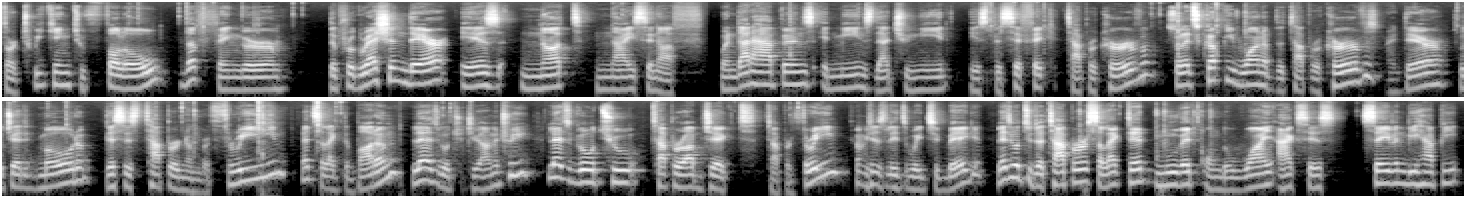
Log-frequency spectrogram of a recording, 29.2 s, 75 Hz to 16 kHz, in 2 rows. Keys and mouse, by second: 1.7 g, 2.0 shift+middle click, 3.0 ctrl+KP_7, 6.0 right click, 7.0 KP_7, 7.7 Tab, 10.0 shift+middle drag, 11.4 right click, 12.0 shift+d, 14.4 Tab, 14.6 shift+middle click, 15.5 F2, 17.8 right click, 19.2-19.5 middle drag, 21.0 middle click, 22.2 click, 24.9 Tab, 25.3 a, 26.1 g, 28.0 ctrl+s.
